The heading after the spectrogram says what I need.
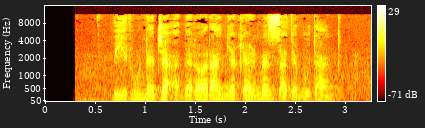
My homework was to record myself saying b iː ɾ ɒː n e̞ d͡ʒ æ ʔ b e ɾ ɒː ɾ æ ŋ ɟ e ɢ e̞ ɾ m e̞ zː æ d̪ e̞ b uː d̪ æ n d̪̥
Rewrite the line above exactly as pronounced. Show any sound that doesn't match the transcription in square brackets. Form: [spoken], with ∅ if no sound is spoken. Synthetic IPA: b iː ɾ [uː] n e̞ d͡ʒ æ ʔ b e ɾ ɒː ɾ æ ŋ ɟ e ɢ e̞ ɾ m e̞ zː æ d̪ e̞ b uː d̪ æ n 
